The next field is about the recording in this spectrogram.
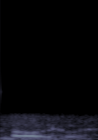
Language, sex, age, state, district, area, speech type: Santali, male, 60+, Odisha, Mayurbhanj, rural, conversation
